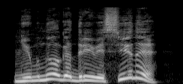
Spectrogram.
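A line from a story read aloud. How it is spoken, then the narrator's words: Indignant exclamation. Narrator (Russian): возмущенно воскликнул Шутай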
